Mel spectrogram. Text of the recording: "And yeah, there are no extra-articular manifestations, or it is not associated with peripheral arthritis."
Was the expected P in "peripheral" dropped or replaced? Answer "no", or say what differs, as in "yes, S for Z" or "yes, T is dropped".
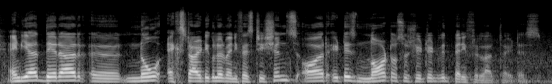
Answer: no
